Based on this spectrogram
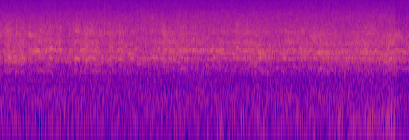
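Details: Flock of wild geese over corn stubble, calling constantly: many honking voices blend into one continuous clamour, set against a constant low-pitched background roar.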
